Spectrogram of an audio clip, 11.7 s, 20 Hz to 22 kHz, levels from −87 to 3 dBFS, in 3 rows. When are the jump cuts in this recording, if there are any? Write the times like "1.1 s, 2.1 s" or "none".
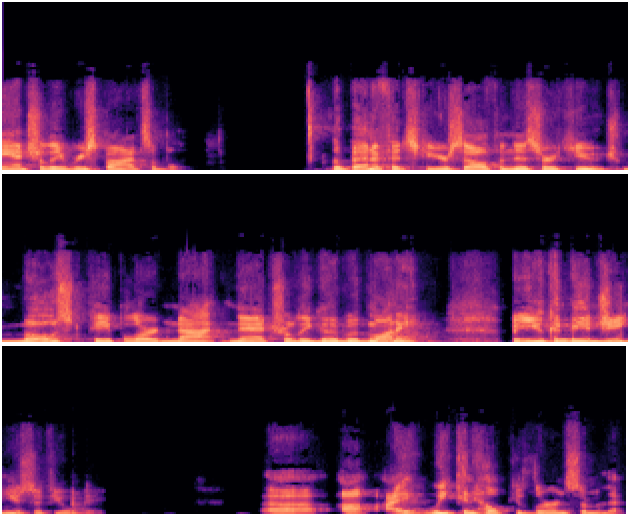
8.3 s

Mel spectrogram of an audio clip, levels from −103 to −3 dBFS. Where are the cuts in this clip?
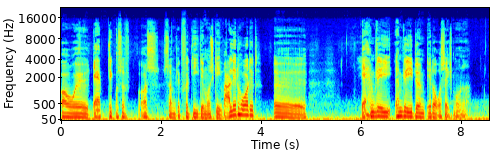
1.1 s, 2.4 s, 7.3 s

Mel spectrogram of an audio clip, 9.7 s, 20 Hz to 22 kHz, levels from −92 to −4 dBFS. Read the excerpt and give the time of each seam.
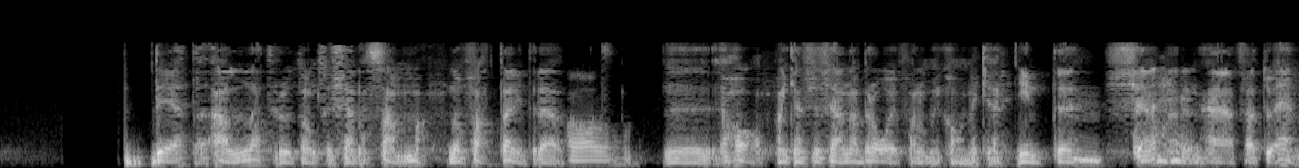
6.9 s

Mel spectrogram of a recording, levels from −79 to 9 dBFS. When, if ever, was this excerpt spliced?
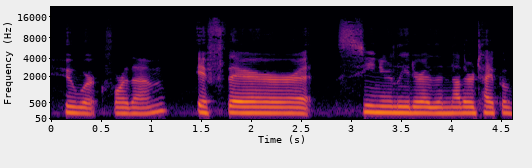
2.8 s

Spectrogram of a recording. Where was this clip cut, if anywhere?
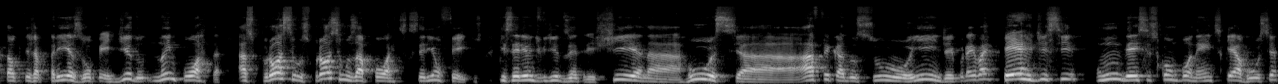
2.3 s, 4.9 s, 10.0 s

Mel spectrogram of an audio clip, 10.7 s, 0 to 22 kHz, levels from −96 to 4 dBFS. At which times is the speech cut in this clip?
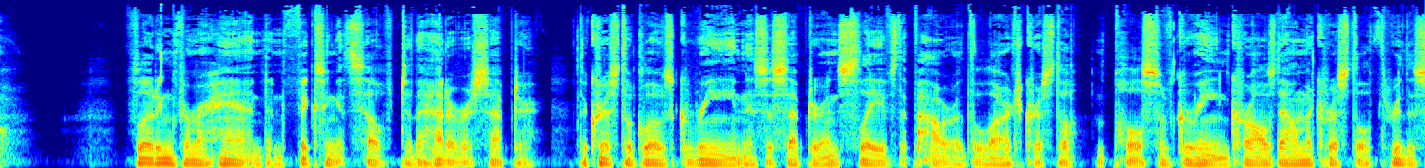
4.1 s, 8.1 s

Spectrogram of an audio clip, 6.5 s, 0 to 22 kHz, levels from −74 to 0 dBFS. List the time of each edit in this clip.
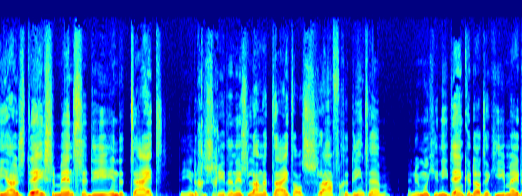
2.1 s, 5.0 s

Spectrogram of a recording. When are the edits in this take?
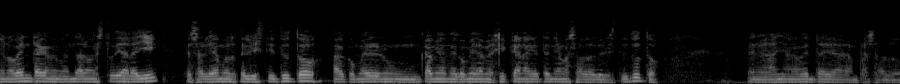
1.7 s, 2.4 s

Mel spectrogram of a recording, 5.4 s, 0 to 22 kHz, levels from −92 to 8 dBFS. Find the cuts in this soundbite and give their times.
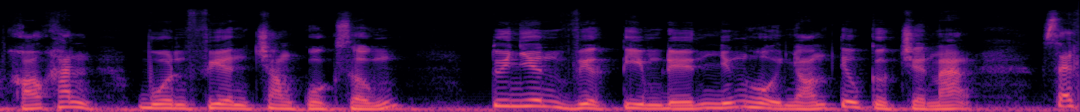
none

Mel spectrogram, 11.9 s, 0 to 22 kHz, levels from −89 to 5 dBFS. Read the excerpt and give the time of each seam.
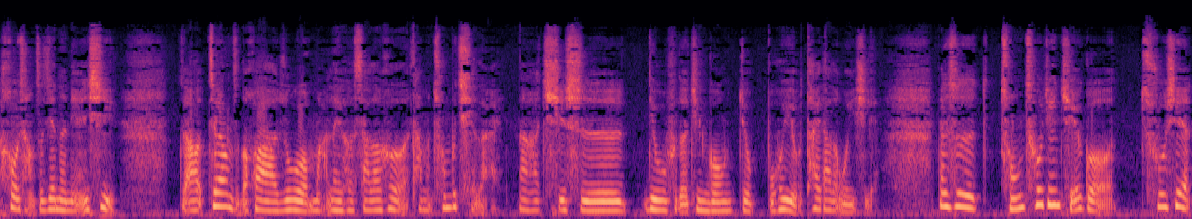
6.3 s

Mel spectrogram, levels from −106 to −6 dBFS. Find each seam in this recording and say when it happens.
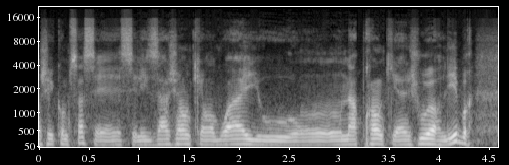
3.5 s

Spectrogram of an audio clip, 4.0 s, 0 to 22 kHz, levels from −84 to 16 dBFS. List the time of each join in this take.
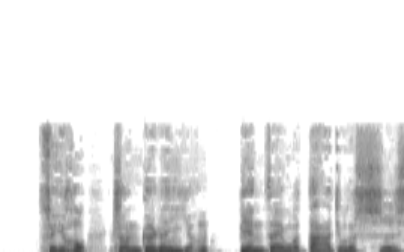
none

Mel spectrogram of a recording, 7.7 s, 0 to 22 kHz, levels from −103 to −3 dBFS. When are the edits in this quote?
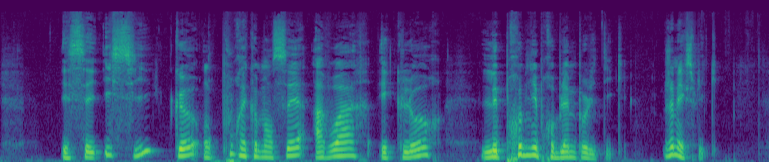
none

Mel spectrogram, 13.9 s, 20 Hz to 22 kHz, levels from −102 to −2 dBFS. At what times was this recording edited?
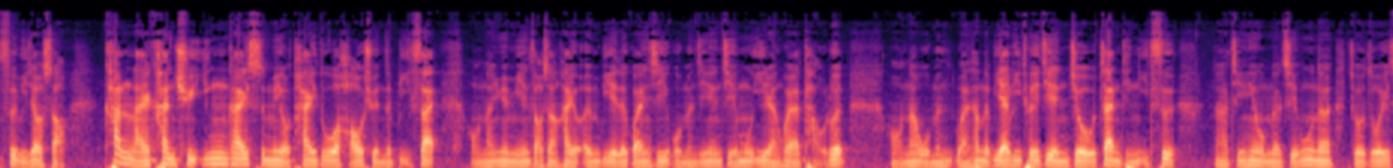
none

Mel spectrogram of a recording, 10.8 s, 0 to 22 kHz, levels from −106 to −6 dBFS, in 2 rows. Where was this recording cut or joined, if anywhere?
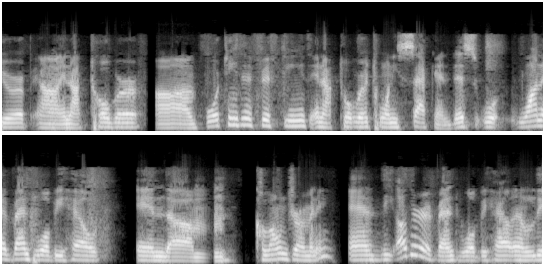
1.4 s, 8.8 s

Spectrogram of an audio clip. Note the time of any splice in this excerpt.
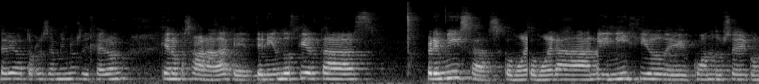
1.6 s, 5.3 s, 6.0 s

